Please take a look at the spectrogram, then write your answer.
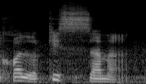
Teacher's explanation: kita baca khalqis sama, terus bunyi ke dalam huruf sin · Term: alif lam syamsiah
